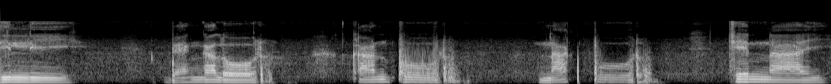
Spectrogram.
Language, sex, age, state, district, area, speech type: Bengali, male, 30-45, West Bengal, Alipurduar, rural, spontaneous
